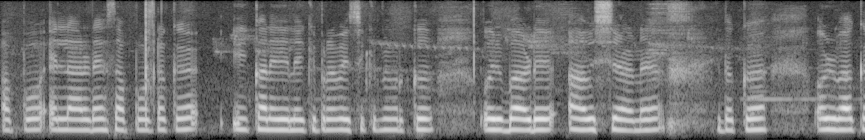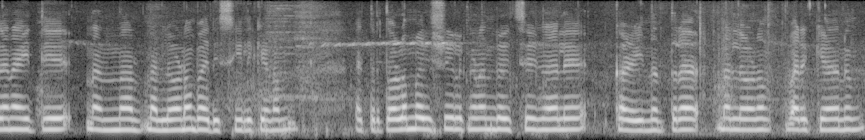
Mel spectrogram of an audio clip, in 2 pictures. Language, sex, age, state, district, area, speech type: Malayalam, female, 18-30, Kerala, Wayanad, rural, spontaneous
